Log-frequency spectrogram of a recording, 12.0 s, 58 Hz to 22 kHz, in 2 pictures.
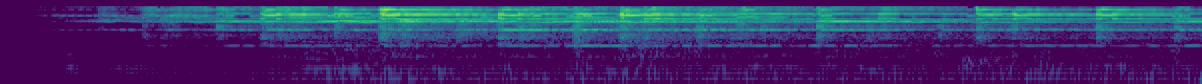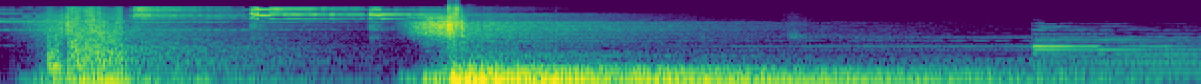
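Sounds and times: high bell-like chimes: 0.2 - 8.3.

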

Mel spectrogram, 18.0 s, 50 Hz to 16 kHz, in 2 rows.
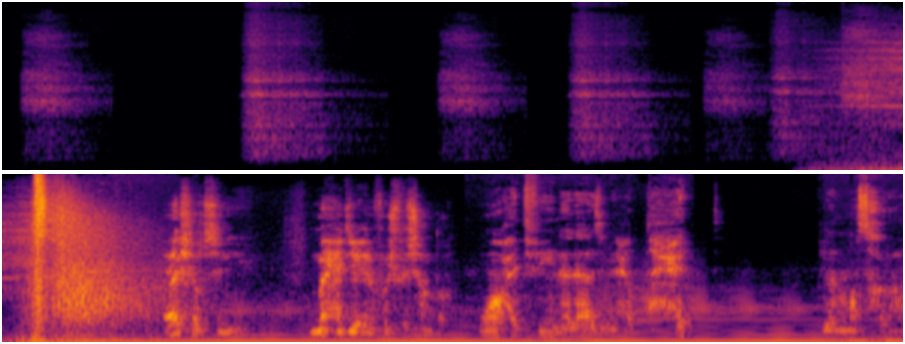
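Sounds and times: person breathing heavily: 0.2 - 1.1, 2.4 - 3.7, 4.4 - 8.9
low rumbling swell: 8.1 - 18.0.

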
